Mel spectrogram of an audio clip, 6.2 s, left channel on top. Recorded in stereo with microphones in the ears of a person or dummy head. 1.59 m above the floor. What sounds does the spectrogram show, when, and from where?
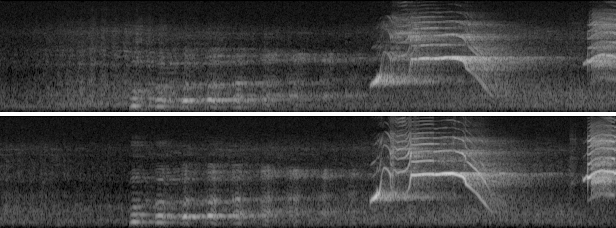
1.3 s laughter: 15° right (ahead or behind), 2.5 m; by 3.6 s 50° right (ahead or behind), 2.5 m
3.7 s a baby crying: 50° right (ahead or behind), 1.4 m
